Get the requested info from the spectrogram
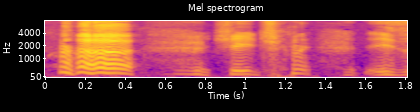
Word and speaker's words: Izanagi: Is that, how do you pronounce this? Izangi? – That works for me. – Okay. Izanagi. – Sounds like Izanagi. – Izanagi, yeah.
